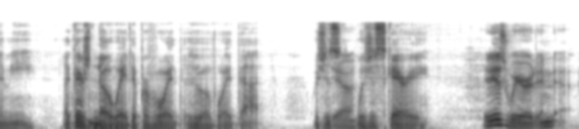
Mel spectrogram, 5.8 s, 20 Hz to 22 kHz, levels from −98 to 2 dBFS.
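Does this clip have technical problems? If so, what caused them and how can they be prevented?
No, nothing in this speech clip stands out as a technical problem, so there's nothing here that needs preventing.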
